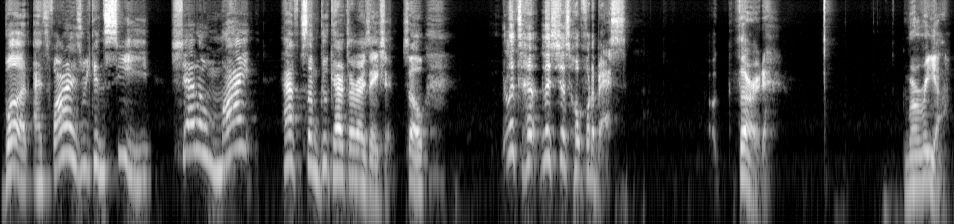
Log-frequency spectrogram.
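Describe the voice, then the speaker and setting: A man hosting a casual livestream reaction, talking in an excitable, repetitive and emphatic way. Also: high-pitched, slow, long pauses. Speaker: livestream host reacting to a game event.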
